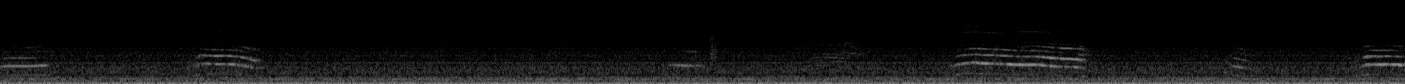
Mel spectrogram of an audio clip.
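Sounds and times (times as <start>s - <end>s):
cat meowing: 2.0s - 2.6s, 9.5s - 10.9s, 13.6s - 14.0s.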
